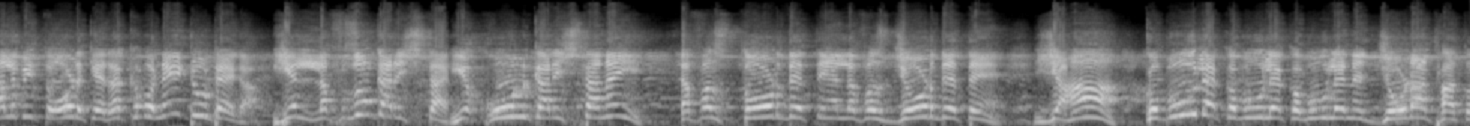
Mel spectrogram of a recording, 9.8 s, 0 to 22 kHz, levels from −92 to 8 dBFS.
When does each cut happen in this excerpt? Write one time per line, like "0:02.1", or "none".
0:01.8
0:03.0
0:04.5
